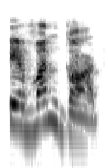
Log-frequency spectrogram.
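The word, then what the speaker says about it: avant-garde: इसे कहा जाता है, प्रोनाउंसिएशन पर ध्यान दे, एवन गार्ड।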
